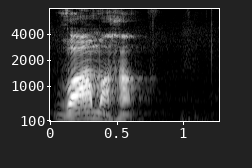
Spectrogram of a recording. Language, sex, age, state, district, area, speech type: Sanskrit, male, 30-45, Karnataka, Dakshina Kannada, rural, read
